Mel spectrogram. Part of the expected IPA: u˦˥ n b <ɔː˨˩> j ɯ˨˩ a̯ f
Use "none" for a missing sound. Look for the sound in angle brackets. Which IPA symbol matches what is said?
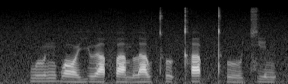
ɔː˨˩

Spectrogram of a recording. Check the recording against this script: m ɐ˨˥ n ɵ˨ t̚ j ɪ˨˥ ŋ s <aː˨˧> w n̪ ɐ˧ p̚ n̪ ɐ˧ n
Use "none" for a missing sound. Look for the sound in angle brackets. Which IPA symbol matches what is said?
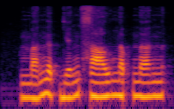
aː˨˧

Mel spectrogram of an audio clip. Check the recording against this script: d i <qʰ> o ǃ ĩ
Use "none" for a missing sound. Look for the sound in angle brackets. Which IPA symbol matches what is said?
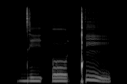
ʔ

